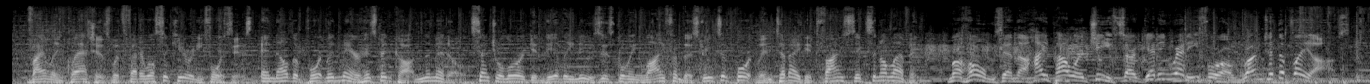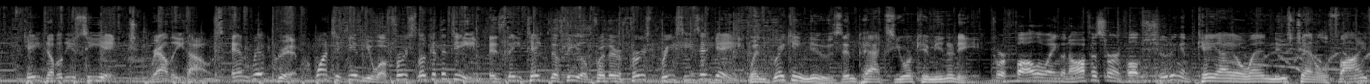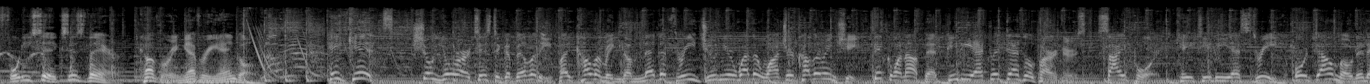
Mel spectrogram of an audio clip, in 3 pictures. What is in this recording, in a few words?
TV Promo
